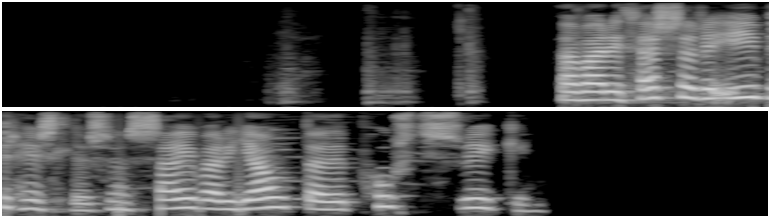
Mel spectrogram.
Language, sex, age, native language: Icelandic, female, 40-49, Icelandic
